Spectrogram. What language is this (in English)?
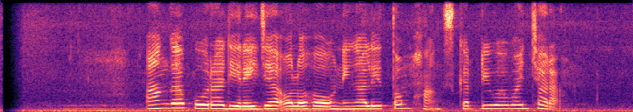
Sundanese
